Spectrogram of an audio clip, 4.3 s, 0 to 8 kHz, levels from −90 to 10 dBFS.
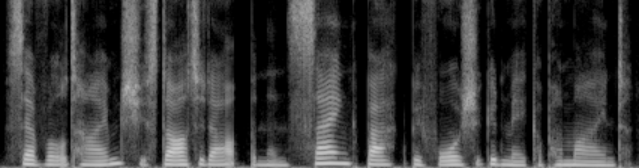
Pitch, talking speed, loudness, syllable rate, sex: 190 Hz, 225 wpm, -18 LUFS, 5.3 syllables/s, female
